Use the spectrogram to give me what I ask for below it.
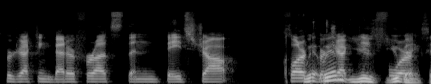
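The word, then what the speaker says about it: Bates-Diop: Greg, I gave you so much credit for pronouncing that name correctly, and now you're screwing it up on air. Yep. Bates Jop. Keta Bates Jop.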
